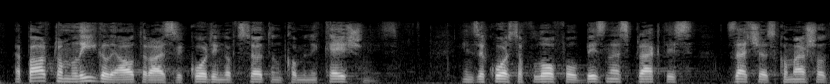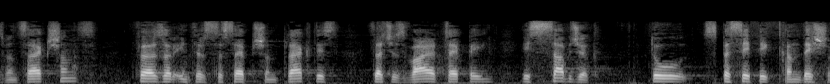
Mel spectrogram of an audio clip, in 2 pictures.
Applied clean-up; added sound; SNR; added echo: none; none; none; none.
